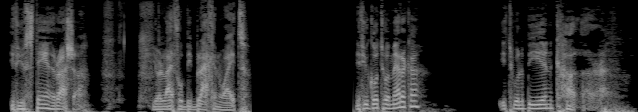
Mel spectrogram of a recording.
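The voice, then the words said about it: Put-on Russian accent. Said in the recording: “I'm going to do it in a Russian accent.”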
